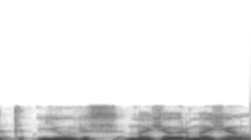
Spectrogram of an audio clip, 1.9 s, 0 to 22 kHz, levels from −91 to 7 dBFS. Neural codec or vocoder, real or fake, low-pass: none; real; 5.4 kHz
